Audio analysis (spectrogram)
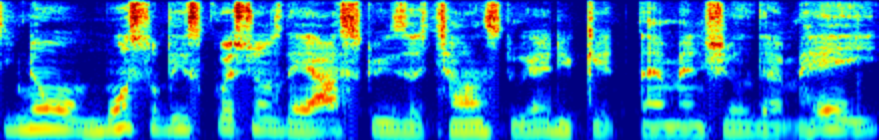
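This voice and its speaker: The recording is very clean with a silent background, carrying a man with a Kenyan accent. His voice is somewhat breathy and fairly high, with lively intonation. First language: Kenyan mother tongue, also Swahili. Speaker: YouTuber. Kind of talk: casual vlog monologue. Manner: conversational, with frequent fillers.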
